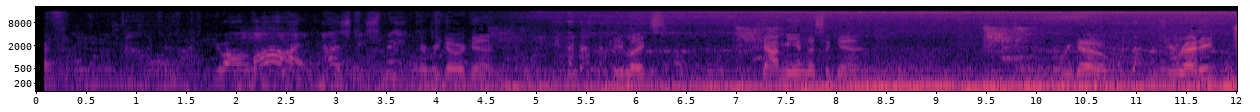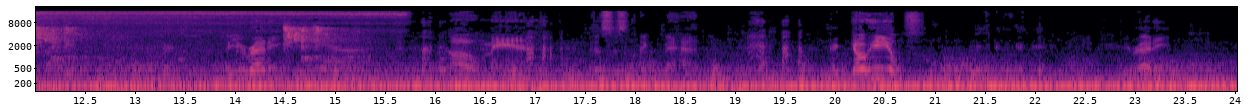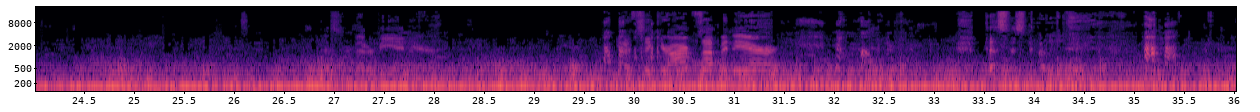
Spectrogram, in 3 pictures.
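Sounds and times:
loud low rumble: 0:03.7 - 0:36.0
people screaming and laughing: 0:04.6 - 0:09.3, 0:09.9 - 0:17.4, 0:19.1 - 0:20.0, 0:29.7 - 0:30.7, 0:31.3 - 0:36.0.

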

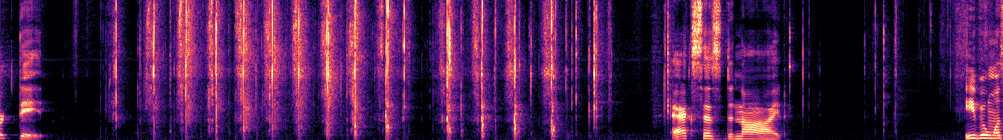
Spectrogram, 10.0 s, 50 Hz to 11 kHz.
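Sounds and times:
cards shuffled by hand: 0:01.0 - 0:06.1.

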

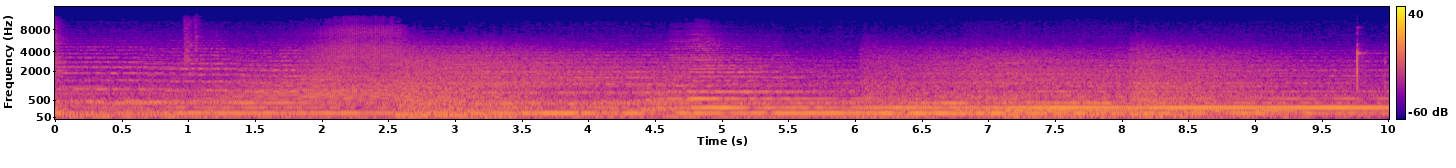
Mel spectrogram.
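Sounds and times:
eerie droning background music: 0:00.0 - 0:10.0.

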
